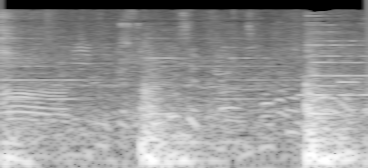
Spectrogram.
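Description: Korean chwita processional band playing marching music: a big drum struck about once a second, with a pitched melody line over it.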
